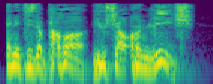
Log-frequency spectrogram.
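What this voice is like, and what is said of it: Heavy French accent character voice. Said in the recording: “said a man's voice in a heavy French accent.”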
